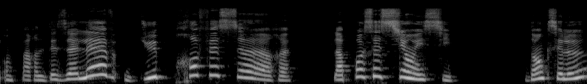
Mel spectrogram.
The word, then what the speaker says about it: professeur: Pourquoi je n'ai pas ajouté l'accent sur le E? Parce que E qui précède deux consonnes se prononce E. C'est une règle. Pourquoi pas, pourquoi on a écrit deux S? Parce que si j'écris un seul S, je vais prononcer le son Z.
